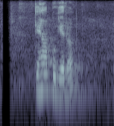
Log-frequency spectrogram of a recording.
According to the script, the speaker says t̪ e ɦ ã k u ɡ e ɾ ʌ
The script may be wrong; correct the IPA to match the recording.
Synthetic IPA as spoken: t̪ e ɦ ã p u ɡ e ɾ ʌ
